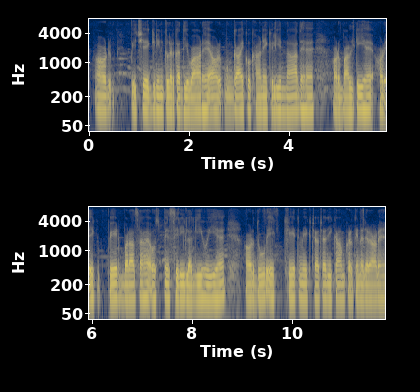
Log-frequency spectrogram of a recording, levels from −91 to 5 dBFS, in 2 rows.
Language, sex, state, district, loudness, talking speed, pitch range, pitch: Hindi, male, Bihar, Araria, -18 LUFS, 205 wpm, 100-105 Hz, 105 Hz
